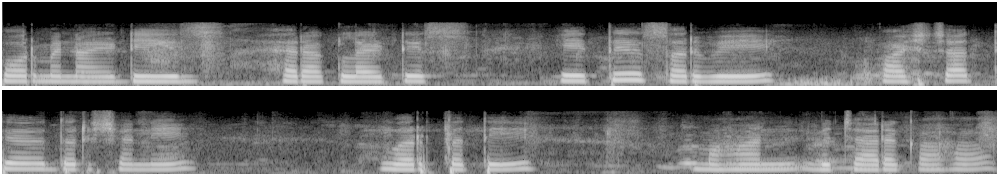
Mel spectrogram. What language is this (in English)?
Sanskrit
